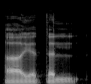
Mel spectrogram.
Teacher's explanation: یہاں نون تنوین کا ادغام ہے لیکن بلا غنہ ہے، غنہ نہیں کریں گے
